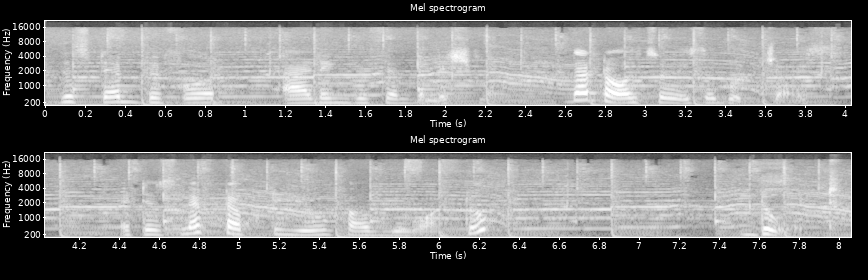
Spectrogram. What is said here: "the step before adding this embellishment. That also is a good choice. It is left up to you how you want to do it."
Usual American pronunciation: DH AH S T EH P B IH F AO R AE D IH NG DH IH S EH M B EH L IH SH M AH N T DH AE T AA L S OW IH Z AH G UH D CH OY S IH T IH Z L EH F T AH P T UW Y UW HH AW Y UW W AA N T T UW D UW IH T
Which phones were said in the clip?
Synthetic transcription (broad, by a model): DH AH S T EH P B IH F AO R AE D IH NG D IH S EH M B EH L IH SH M AH N T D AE T AA L S OW IH Z AH G UH D CH OY S IH T IH Z L EH F T AH P T UW Y UW HH AW Y UW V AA N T T UW D UW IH T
